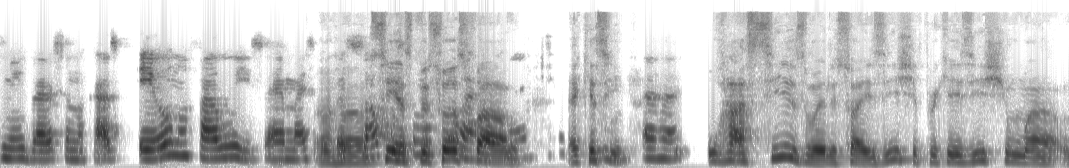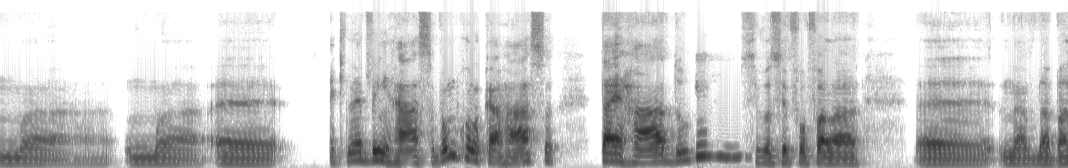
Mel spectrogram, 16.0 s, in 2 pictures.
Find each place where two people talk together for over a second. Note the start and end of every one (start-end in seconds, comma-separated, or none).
2.3-3.6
